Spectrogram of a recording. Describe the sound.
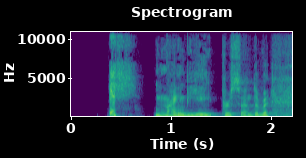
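One quick, sharp sneeze bursts out, followed by a brief pause and then a person talking steadily over the rest of the moment.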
